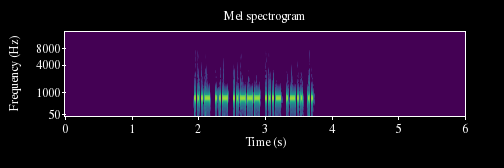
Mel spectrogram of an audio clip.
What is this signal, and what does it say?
Morse code, heard as a keyed tone, about 44 wpm, 700 Hz. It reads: VU2VLI
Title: DXCC-100 Call Signs - 6 Characters - Repeated 2x - 45wpm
